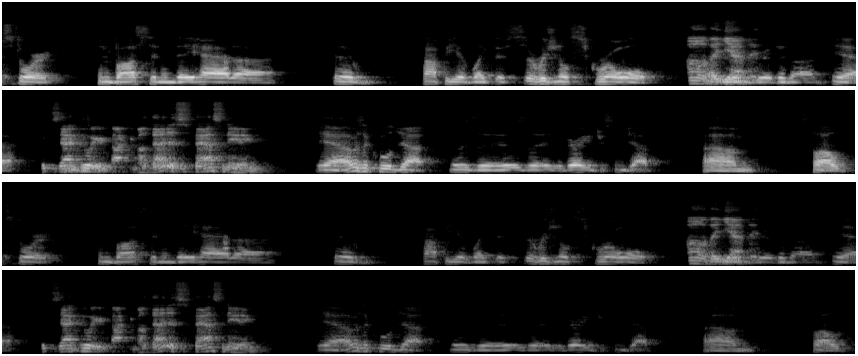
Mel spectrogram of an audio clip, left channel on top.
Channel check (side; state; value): right; quieter; 12.8 dB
